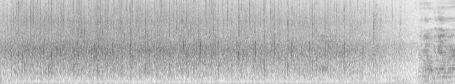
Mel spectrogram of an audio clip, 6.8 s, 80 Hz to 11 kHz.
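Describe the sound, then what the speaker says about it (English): A crowd at a military change of command ceremony at the 104th Fighter Wing applauds steadily for several seconds, the clapping dense and even before fading, with a voice coming in at the end. "Round of applause, please"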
